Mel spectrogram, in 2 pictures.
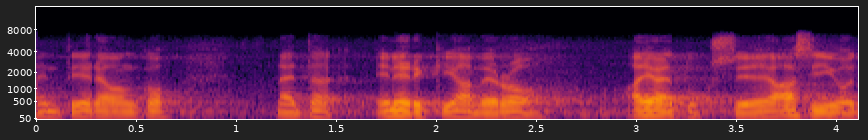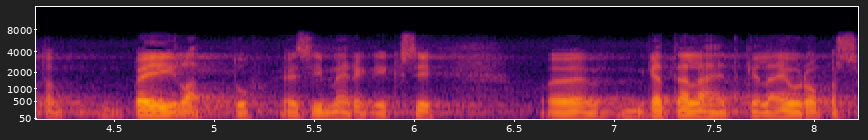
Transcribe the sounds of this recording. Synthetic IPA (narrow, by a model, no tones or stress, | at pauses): ent̪ieɾæoŋko | næit̪æenerkiɑʋeroɑ̰jɑt̪uksiɑjɑɑsioit̪ɑpeilɑt̪ːuḛsimerkiksiː | mikæt̪ælːæhet̪kelːæeuroːpɑsː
